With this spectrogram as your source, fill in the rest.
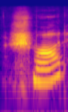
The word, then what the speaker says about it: chmod: use the command schmad this can sometimes be pronounced with a soft sh type sound or a hard ch ch type sound i have always heard it pronounced as shmod so that's how i'm going to pronounce it for this video to use shmod in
